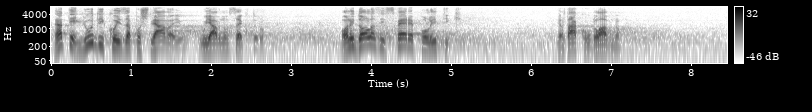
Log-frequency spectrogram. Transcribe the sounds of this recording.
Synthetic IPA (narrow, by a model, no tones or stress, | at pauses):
znaːt̪eʎuːd̪iko̞jizapo̞ʃʎaːʋajṵujaːʋnomsekt̪o̰ɾṵ | o̞nid̪o̞lazeisfeːɾepo̞lit̪ike̥ | jelˠt̪akouɡlˠaːʋno̰m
